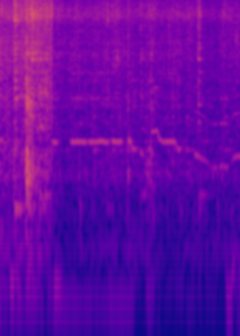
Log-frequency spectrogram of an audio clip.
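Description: Crushed ginger and garlic sautéing in a pan for coconut milk rice, a close sizzle with a spatula scraping and stirring, a clatter early on, then a softer hiss.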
